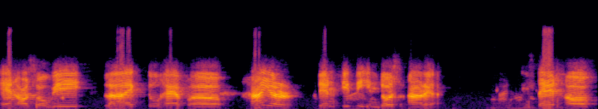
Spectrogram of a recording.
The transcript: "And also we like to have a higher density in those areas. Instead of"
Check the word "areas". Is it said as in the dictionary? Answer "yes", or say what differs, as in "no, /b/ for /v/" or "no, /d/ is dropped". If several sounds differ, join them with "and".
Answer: no, /z/ is dropped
